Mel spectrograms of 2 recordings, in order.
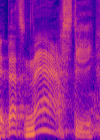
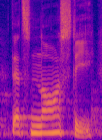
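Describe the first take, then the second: First: Slow American "nasty" with a flat a as in cat; American accent, slowed and drawn out. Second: "nasty" with a long open ah, South African style; South African accent on "nasty", slow. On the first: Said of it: "But American will say". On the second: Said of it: "in South Africa, we will say". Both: Shown as a demonstration.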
